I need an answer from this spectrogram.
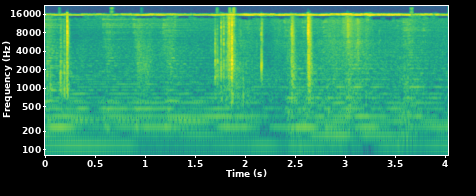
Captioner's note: gun cranking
